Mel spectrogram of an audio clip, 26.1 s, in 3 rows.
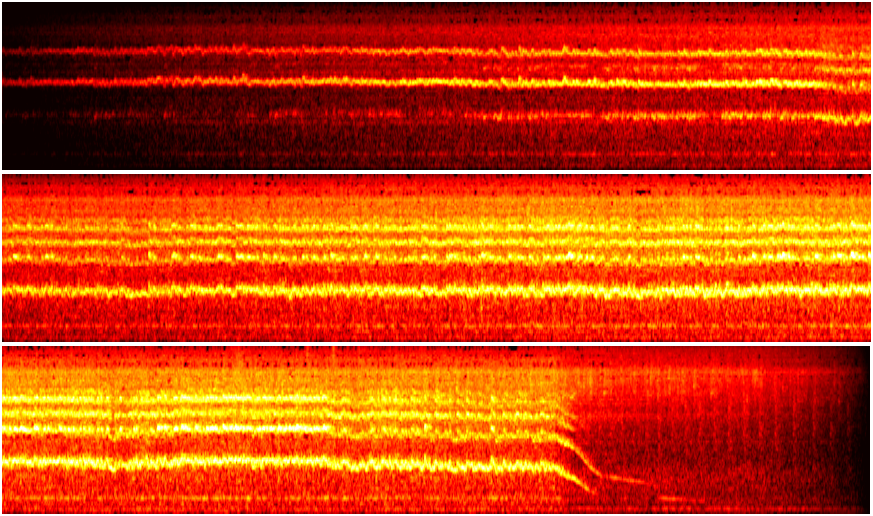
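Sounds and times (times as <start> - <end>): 
kettle: 1.7 - 25.9.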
